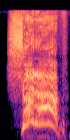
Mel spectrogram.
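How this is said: It is said in an aggressive way.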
